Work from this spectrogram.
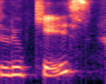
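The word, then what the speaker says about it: Loucase: lucky specifically you know just by pronouncing the name it's luke case so it was derived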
